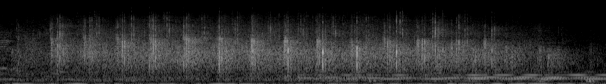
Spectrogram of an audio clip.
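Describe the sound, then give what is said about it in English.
An audience at a Christian gathering claps steadily for several seconds, a dense rattle of many hands with a few louder accents, while faint voices and a low sustained tone rise underneath toward the end. “I know you are clapping hands, but you're thinking, like, would I go?”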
